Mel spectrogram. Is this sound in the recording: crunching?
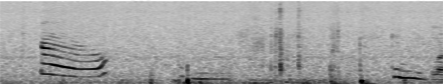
no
